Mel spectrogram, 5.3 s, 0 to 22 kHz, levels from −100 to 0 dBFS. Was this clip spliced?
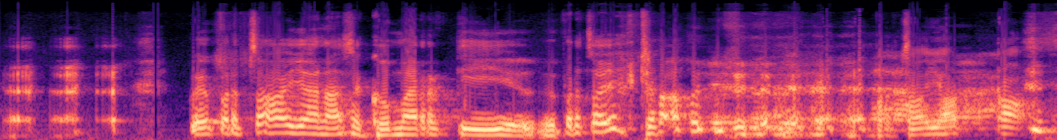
no; 0 cuts

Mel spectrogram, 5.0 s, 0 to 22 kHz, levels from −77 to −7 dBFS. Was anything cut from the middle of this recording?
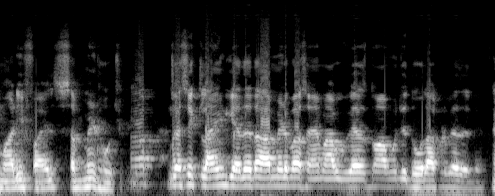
yes; 1 cut; at 1.6 s

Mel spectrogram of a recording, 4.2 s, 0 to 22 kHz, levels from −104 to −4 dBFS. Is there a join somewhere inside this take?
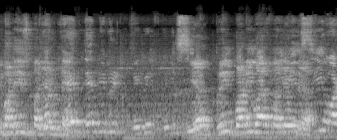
no; 0 cuts

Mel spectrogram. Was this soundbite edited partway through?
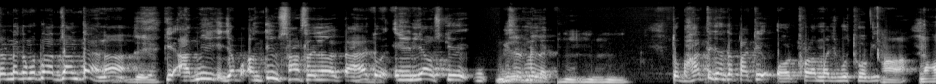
yes; 1 cut; at 5.6 s

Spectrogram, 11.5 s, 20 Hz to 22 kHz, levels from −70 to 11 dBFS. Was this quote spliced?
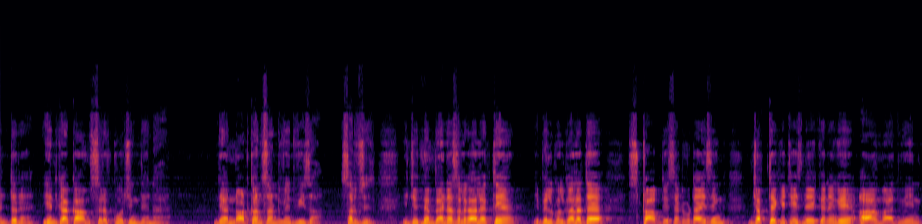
no; 0 cuts

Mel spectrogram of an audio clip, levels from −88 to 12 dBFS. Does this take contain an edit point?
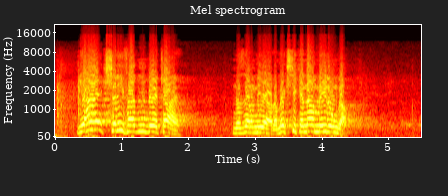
no; 0 cuts

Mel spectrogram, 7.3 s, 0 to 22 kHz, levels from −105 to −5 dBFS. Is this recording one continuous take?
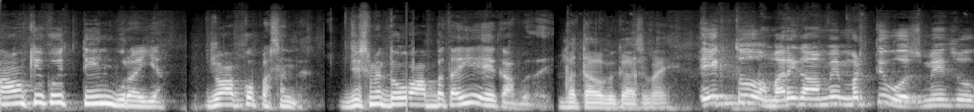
yes; 0 cuts

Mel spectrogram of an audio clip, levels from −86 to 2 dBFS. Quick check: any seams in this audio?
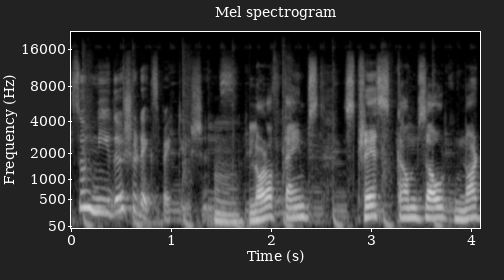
yes; 1 cut; at 1.7 s

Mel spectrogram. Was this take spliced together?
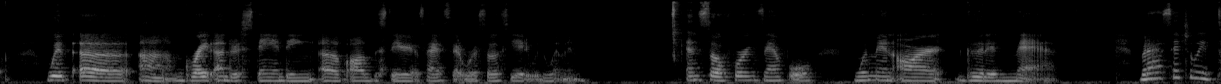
yes; 1 cut; at 11.0 s

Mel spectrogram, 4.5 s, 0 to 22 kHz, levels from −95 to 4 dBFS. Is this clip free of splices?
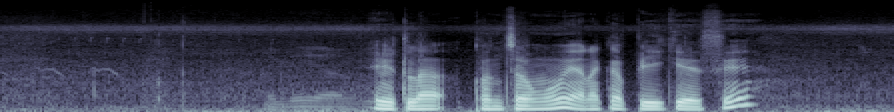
yes; 0 cuts

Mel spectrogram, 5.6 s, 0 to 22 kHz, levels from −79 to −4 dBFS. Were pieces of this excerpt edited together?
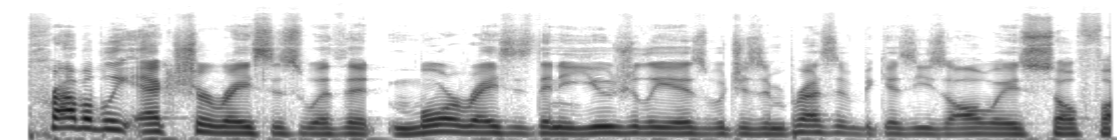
no; 0 cuts

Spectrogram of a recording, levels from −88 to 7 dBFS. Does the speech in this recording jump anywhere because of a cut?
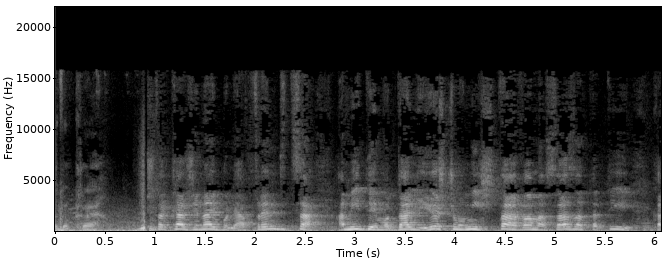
yes; 1 cut; at 0.9 s

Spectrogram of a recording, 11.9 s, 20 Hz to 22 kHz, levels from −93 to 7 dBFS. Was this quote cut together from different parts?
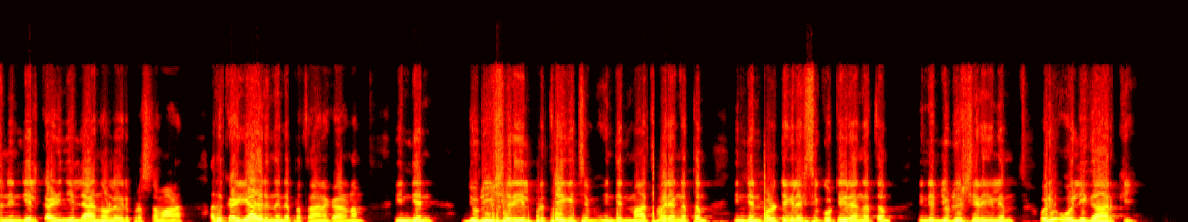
no; 0 cuts

